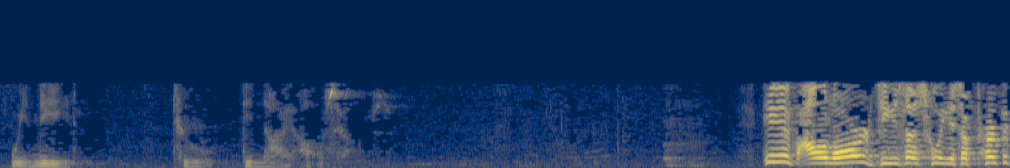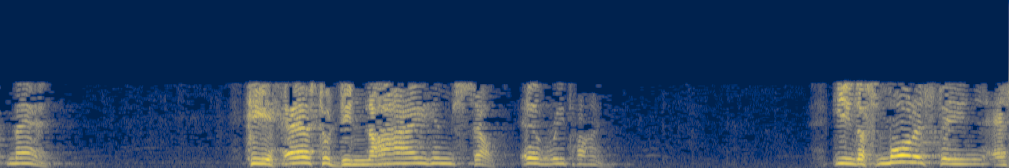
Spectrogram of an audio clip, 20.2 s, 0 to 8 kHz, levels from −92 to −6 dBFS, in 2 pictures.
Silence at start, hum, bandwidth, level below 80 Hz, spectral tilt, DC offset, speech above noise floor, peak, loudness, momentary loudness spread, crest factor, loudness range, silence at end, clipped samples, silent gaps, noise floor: 0.1 s; none; 4.3 kHz; -64 dBFS; -9.5 dB/octave; under 0.1%; 47 dB; -2 dBFS; -18 LUFS; 24 LU; 20 dB; 11 LU; 0 s; under 0.1%; none; -66 dBFS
